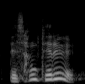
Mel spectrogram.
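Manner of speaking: ordinary talk, nothing marked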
